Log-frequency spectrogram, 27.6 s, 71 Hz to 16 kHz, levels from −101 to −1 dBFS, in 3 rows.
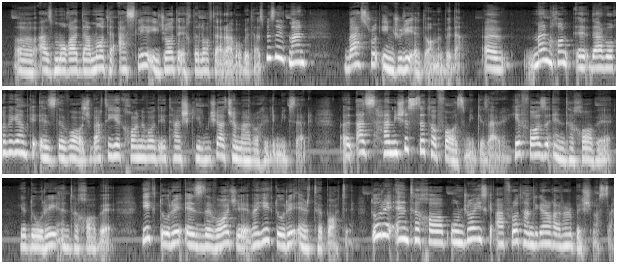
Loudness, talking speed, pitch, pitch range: -17 LUFS, 130 wpm, 235 Hz, 200-280 Hz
